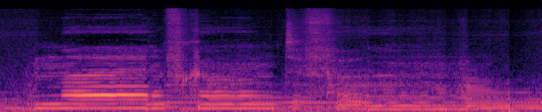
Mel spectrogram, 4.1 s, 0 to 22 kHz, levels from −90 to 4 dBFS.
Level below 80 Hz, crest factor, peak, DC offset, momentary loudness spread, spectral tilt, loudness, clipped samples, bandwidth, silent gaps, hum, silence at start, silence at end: -48 dBFS; 14 dB; -14 dBFS; under 0.1%; 11 LU; -7 dB/octave; -29 LUFS; under 0.1%; 16 kHz; none; none; 0 s; 0 s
